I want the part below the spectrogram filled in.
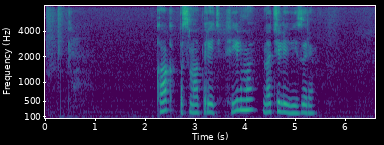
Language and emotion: Russian, neutral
